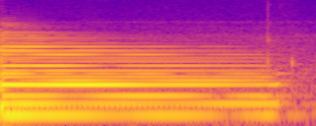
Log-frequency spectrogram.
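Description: Nylon-string classical guitar sounding two notes together, the E on the fourth string at the second fret with the open B string. The pair rings and fades, then is damped abruptly near the end.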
